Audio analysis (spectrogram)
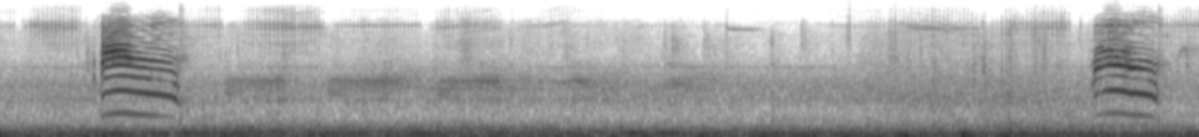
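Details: Calico cat, a stray, calling out and drawing a black cat over; two clear harmonic meows about ten seconds apart, the first falling slightly, over steady low outdoor rumble and faint high chirps.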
